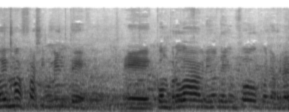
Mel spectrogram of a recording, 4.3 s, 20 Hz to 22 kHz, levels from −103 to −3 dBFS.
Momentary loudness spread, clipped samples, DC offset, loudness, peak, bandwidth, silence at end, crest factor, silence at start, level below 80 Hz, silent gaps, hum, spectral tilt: 7 LU; under 0.1%; under 0.1%; -15 LUFS; 0 dBFS; 16.5 kHz; 0 s; 14 dB; 0 s; -46 dBFS; none; none; -6.5 dB/octave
